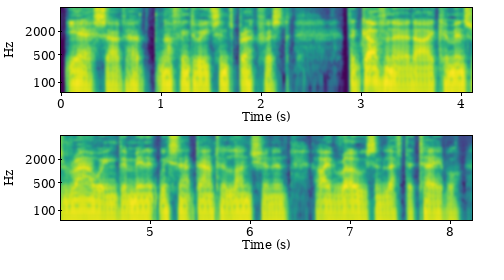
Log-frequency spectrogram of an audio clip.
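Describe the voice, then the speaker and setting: A man voicing a proud, emotional young Victorian gentleman in an audiobook, genteel and impulsive. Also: a bass voice, flat delivery, moderate pace, no echo. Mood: cheerful, grateful.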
